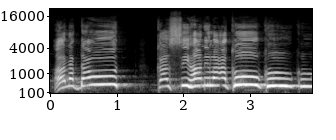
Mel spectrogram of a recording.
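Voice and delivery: high, long-drawn shout. Acted. Blind beggar shouting harder for mercy, drawn-out cry. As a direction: holler each word long, with an echo. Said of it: "semakin keras ia berseru".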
